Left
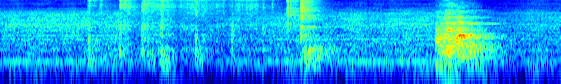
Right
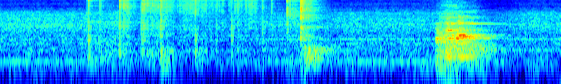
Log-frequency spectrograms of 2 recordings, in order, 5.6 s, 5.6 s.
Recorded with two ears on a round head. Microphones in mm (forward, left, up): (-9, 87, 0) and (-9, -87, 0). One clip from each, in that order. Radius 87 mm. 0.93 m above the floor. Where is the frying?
60° right (ahead or behind), 1.5 m.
